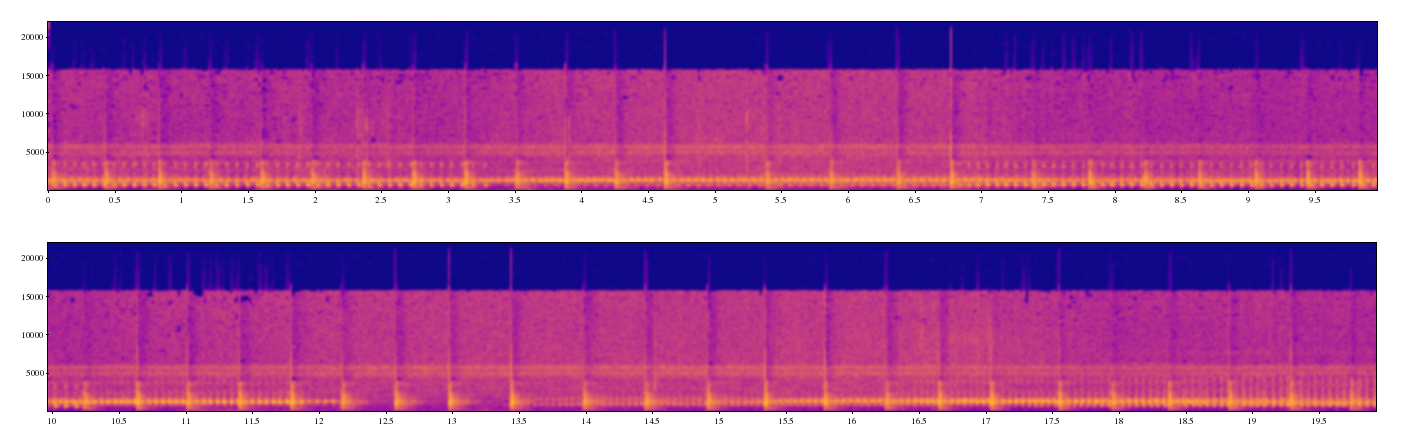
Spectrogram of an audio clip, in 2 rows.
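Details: Frog chorus of toads, frogs and treefrogs at a reservoir pond by a house at nightfall: dense, pulsing mid-pitched trills with steady hollow knocks roughly every 0.4 seconds; near the end the trilling briefly falls silent, exposing the knocks.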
